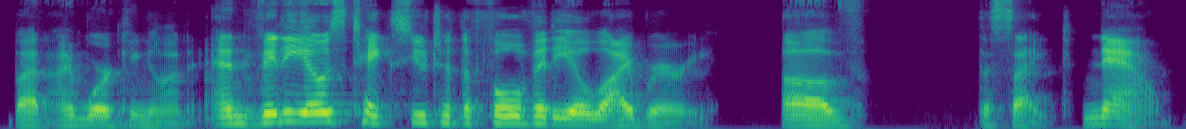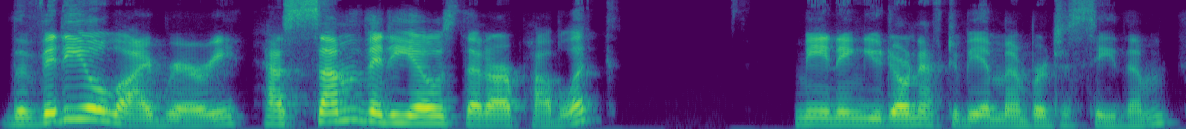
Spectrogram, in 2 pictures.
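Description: An older woman, owner of the site, walking viewers through its menus in an unhurried, explanatory way, her phrases trailing off at the ends. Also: low voice, big pitch swings. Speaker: site owner giving a tour. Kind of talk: screen-recorded website walkthrough.

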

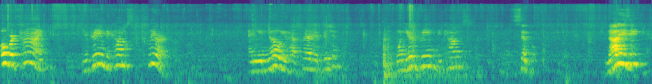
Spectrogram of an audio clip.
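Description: Slow, high-voiced man orating in echoey hall. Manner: deliberate, rehearsed-sounding delivery in short measured phrases with dramatic pauses. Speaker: guest speaker at a speech competition. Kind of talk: formal motivational speech, public oratory. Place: large auditorium stage, indoors. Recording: very echoey hall, distant, faint noise.

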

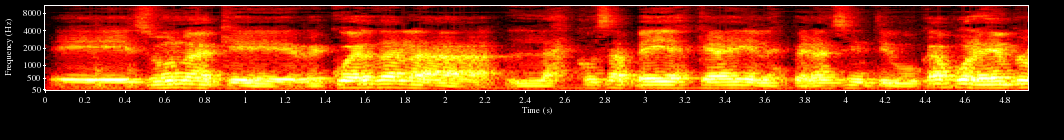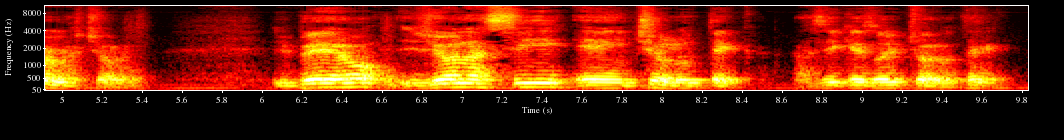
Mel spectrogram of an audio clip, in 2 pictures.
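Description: Honduran man in his thirties, lively storyteller, roomy distant sound, studio guest. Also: on the low side, normal speed. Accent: Honduran Spanish. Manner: animated, laughs while telling anecdotes. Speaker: guest singer-songwriter. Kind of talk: storytelling interview answers. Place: small radio studio with red wall. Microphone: boom mic at a desk, headphones on. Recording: echoey room, voice picked up from afar.

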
